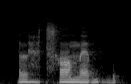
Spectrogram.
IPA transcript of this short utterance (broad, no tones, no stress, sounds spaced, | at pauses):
l æ̤ t͡sʰ ʌ m ɛ b ṳ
